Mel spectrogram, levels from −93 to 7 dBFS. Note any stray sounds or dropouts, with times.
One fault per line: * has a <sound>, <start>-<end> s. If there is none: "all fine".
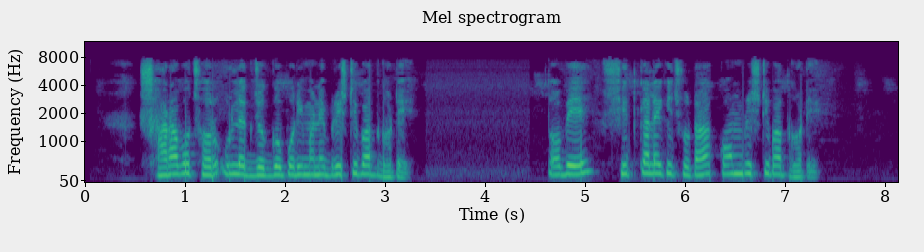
all fine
